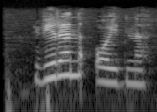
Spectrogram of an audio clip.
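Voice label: "вирӧн ойдны", Komi, female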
